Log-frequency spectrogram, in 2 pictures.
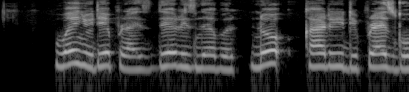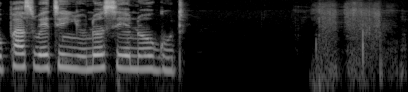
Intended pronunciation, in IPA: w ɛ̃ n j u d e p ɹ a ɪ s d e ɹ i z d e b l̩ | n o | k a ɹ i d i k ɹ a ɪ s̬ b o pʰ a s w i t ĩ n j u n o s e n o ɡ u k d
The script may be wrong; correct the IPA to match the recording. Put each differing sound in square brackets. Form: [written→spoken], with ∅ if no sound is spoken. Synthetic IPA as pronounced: w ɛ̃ n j u d e p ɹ a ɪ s d e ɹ i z [d→n] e b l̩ | n o | k a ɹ i d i [k→p] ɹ a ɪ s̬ [b→ɡ] o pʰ a s w [i→e] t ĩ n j u n o s e n o ɡ u [k→∅] d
